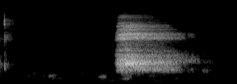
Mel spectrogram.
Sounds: Sigh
